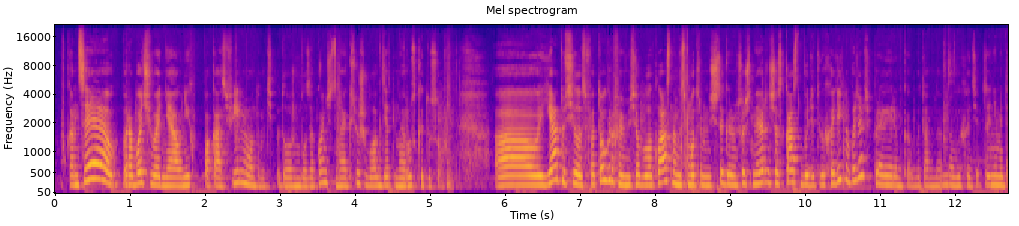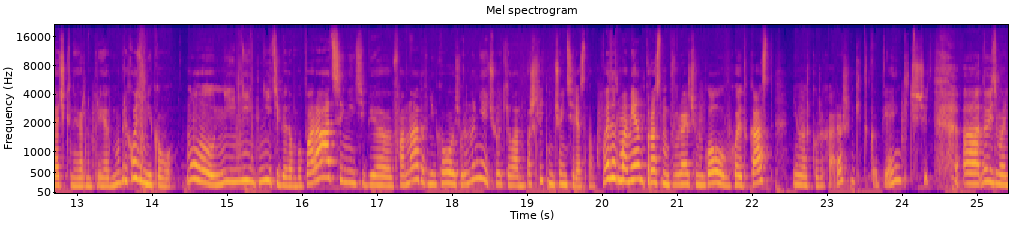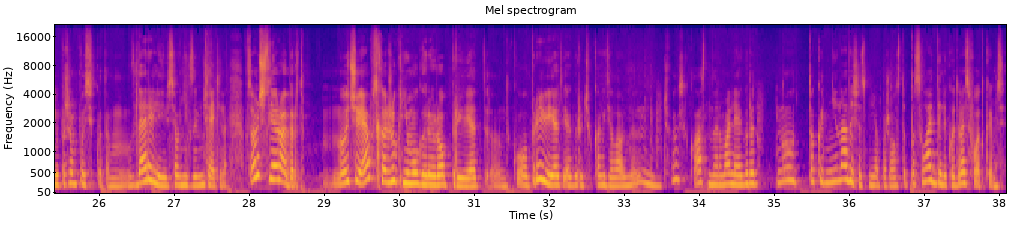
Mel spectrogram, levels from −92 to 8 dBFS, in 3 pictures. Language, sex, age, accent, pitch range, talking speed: Russian, female, 20-39, native, 205-275 Hz, 230 wpm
